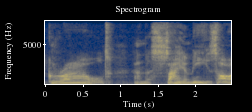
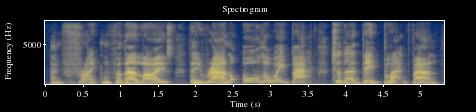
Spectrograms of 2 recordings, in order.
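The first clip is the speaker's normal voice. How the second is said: louder, higher, excited telling; raised, urgent narrator voice; dramatic story narration; 6 semitones higher, 9 dB louder than usual. A narrator's reading. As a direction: narrate a frantic escape. Narrates the escape.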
